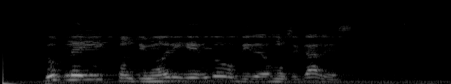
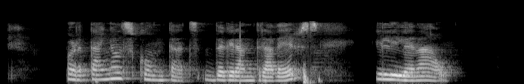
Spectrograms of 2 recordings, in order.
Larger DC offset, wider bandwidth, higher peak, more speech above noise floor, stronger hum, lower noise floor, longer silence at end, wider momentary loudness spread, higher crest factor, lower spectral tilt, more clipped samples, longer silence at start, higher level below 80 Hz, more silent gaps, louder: neither; first, 14 kHz vs 8 kHz; second, -22 dBFS vs 0 dBFS; second, 25 dB vs 49 dB; neither; about the same, -66 dBFS vs -65 dBFS; second, 0.15 s vs 0.7 s; first, 16 LU vs 13 LU; about the same, 18 dB vs 16 dB; first, -6.5 dB/octave vs -4.5 dB/octave; neither; second, 0 s vs 0.7 s; second, -68 dBFS vs -48 dBFS; neither; second, -41 LUFS vs -17 LUFS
